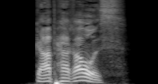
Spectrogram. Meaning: first/third-person singular preterite of herausgeben
- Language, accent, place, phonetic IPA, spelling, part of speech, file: German, Germany, Berlin, [ˌɡaːp hɛˈʁaʊ̯s], gab heraus, verb, De-gab heraus.ogg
